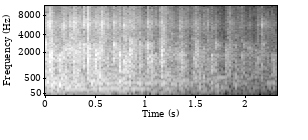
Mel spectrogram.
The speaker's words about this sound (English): Lee Terry, Jim Esch, thank you very much. Give them a round of applause.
